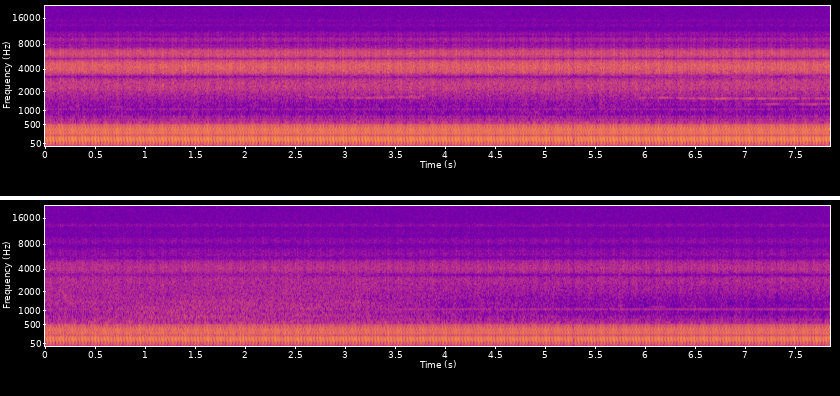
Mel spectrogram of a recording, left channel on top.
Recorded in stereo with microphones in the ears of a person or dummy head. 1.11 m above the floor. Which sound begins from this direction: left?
An engine running, at 0.0 s.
